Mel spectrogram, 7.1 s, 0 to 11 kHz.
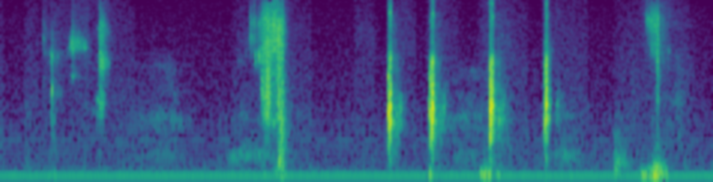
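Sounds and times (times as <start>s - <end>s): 
low steady hum: 0.0s - 7.1s
high-pitched wild turkey alarm putts: 3.9s - 5.6s.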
